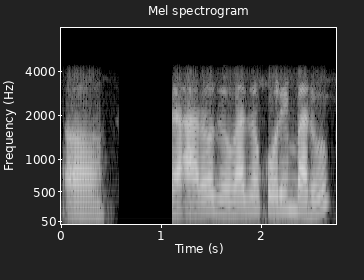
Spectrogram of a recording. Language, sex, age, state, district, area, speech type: Assamese, female, 60+, Assam, Goalpara, rural, conversation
